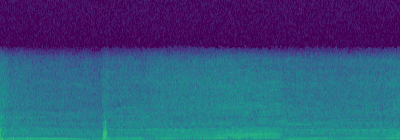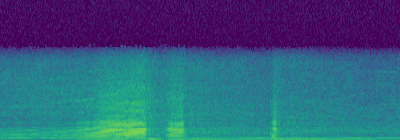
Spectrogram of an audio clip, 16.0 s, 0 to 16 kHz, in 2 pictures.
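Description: Triumph Trident 660's three-cylinder engine heard while riding: a steady running note, then a long rising rev under acceleration that drops off sharply about eleven seconds in. There are a few short sharp cracks where the note steps down.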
